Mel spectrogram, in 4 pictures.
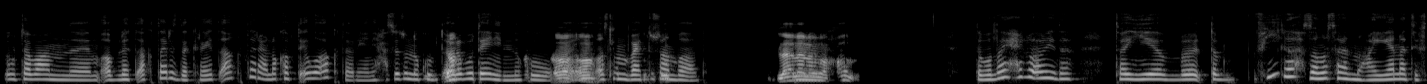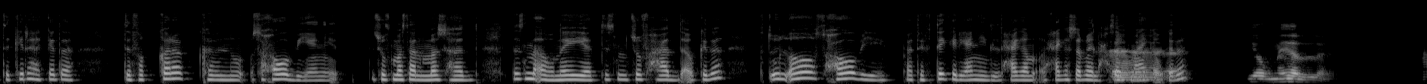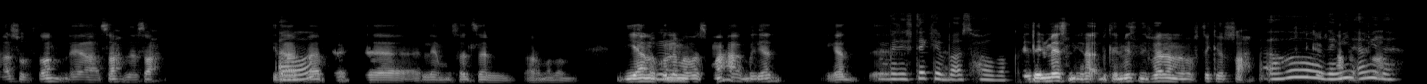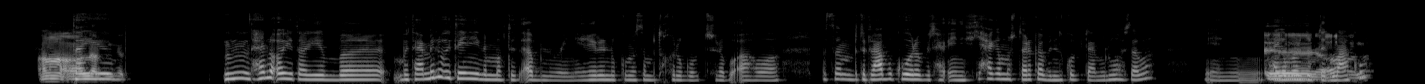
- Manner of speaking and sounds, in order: unintelligible speech
- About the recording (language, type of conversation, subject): Arabic, podcast, إيه سرّ شِلّة صحاب بتفضل مكملة سنين؟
